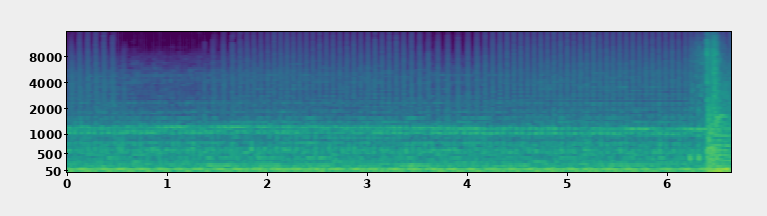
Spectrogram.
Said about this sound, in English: Launching probe.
